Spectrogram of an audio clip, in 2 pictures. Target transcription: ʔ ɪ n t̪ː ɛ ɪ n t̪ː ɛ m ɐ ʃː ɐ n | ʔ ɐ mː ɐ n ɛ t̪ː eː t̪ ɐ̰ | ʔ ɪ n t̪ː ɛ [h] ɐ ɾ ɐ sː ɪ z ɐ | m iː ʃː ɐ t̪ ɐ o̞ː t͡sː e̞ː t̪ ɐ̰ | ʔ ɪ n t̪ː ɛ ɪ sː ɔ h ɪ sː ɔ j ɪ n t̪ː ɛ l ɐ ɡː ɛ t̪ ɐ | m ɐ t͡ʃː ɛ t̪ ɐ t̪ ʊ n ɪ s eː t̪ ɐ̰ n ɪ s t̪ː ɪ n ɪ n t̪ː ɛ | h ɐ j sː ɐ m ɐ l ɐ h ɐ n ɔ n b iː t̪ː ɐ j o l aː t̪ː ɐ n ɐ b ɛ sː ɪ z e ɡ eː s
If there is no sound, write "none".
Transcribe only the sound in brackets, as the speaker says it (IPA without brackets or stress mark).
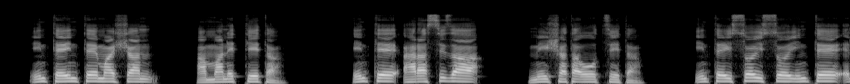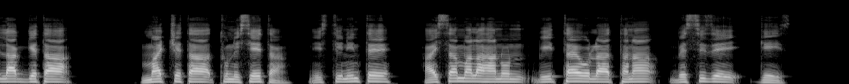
h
